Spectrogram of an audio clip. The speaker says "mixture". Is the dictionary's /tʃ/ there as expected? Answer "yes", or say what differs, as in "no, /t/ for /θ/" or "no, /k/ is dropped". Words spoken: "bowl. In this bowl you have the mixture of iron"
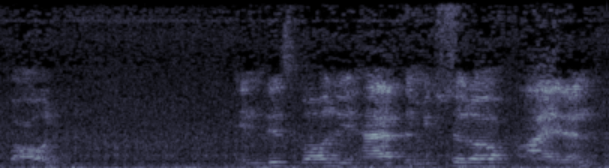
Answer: yes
